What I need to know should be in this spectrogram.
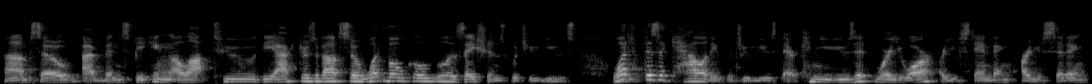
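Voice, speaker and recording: A man with a fairly low voice speaks as an interviewed director. He explains things conversationally and tosses in rhetorical questions. The recording is a little dull and lo-fi. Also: lively intonation, moderate pace. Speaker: theater director being interviewed.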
